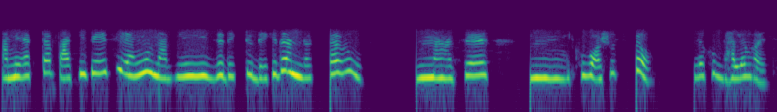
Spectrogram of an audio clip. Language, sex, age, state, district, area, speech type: Bengali, female, 30-45, West Bengal, Dakshin Dinajpur, urban, conversation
